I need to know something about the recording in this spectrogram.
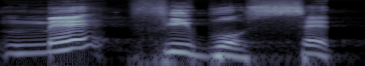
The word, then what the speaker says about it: Mefiboset: Batallo para pronunciar el nombre. Es Mefiboset.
